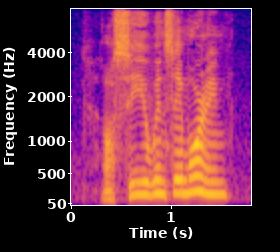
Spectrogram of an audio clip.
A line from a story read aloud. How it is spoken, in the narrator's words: he was excitedly telling him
